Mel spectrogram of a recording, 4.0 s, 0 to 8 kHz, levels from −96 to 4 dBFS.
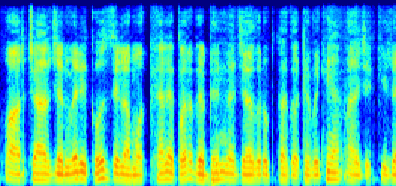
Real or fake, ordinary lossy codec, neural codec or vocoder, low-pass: fake; none; codec, 44.1 kHz, 2.6 kbps, DAC; 7.2 kHz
